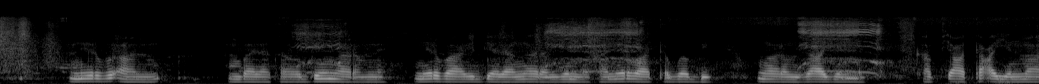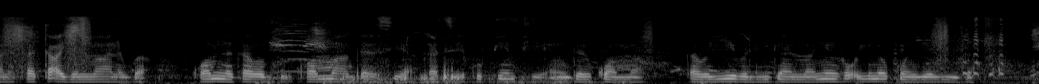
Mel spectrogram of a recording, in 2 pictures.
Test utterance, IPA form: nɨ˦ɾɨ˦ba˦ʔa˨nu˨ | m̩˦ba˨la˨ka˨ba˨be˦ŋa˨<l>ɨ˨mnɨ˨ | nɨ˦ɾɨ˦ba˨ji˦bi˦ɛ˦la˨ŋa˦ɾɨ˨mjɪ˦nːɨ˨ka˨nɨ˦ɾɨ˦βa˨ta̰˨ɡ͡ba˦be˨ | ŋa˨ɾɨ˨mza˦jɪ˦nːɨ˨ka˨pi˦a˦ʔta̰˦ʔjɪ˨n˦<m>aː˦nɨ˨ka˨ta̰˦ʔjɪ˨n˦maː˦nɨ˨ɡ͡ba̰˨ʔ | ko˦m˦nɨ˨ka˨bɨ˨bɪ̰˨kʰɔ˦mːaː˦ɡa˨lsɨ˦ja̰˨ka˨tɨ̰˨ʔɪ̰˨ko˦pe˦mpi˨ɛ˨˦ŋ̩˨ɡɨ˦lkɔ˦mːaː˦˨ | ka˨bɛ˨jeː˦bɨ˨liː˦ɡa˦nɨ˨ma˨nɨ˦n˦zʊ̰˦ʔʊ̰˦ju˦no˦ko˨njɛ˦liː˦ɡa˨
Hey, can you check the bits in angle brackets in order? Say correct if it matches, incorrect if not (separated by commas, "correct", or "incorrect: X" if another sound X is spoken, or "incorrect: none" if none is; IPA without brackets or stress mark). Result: incorrect: ɾ, correct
